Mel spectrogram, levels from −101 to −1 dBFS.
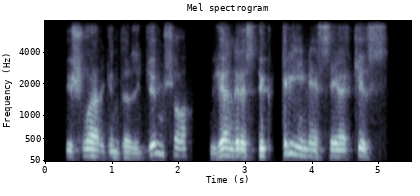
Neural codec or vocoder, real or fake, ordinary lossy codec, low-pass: codec, 24 kHz, 3 kbps, HILCodec; fake; Opus, 24 kbps; 7.2 kHz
